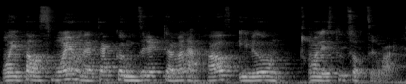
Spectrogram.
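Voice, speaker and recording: A woman, a singing teacher and vocal coach, explaining technique to the viewer in a lively, casual way and demonstrating the sounds herself. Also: fairly low pitch, fast talker. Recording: very echoey room, mic at a distance.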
